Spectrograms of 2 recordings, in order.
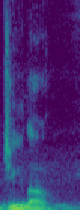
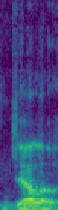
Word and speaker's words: Gelo: G3 yeah I thought I thought it was golo see there you go add it's Jello it's liangelo Jello like jello do it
